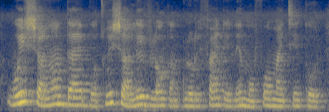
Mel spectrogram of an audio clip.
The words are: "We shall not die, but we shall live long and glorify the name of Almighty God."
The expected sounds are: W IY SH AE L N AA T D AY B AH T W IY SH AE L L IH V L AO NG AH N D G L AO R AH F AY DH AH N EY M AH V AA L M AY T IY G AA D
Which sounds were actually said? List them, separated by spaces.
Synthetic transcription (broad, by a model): W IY SH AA L N AA T D AY B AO T W IY SH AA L L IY V L AO NG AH N G L AO R AH F AY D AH N EY M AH F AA M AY T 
